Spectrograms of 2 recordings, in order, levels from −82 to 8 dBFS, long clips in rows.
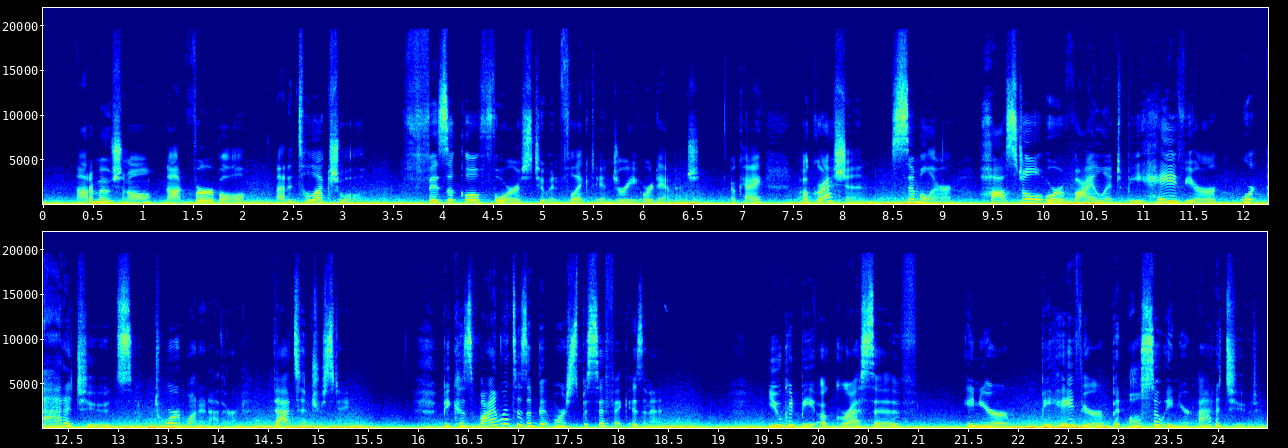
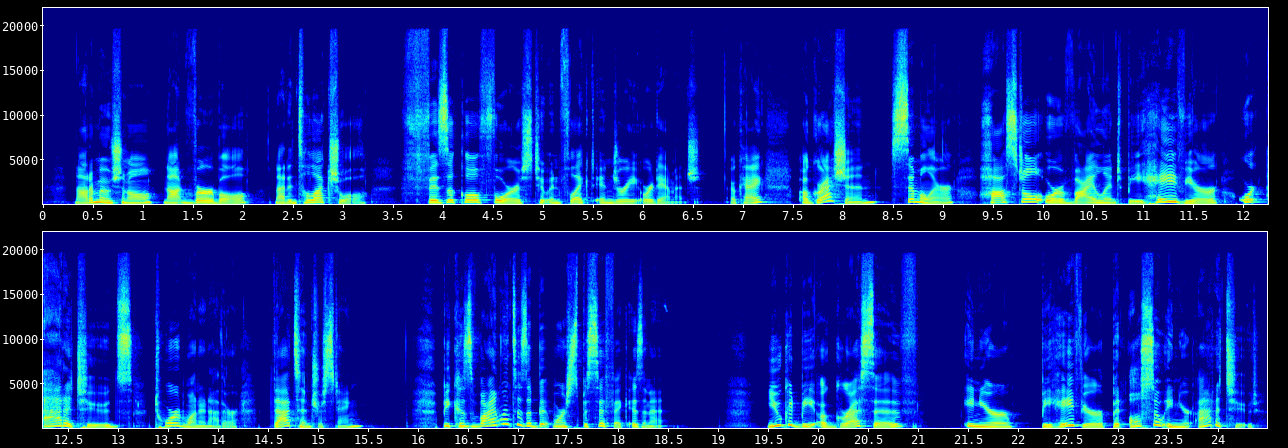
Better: second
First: low rumble; loud; throughout; 9 dB below the speech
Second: none

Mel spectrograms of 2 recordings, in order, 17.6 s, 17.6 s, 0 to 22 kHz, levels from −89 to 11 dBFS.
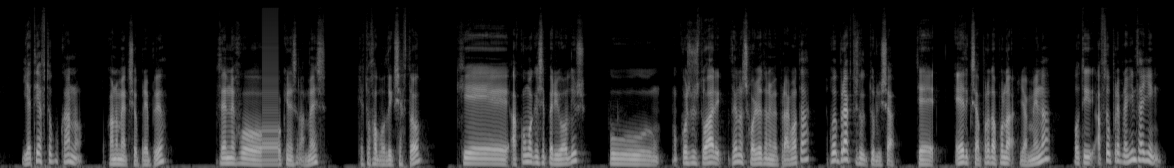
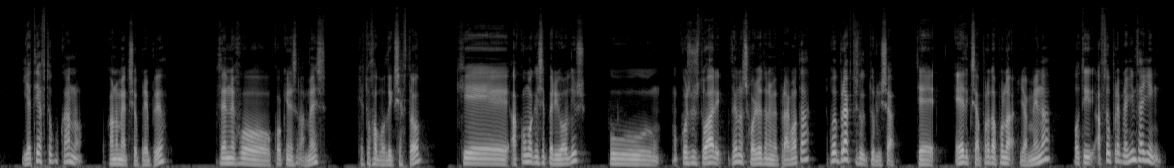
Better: second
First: audio freezing; at 4 s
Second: none

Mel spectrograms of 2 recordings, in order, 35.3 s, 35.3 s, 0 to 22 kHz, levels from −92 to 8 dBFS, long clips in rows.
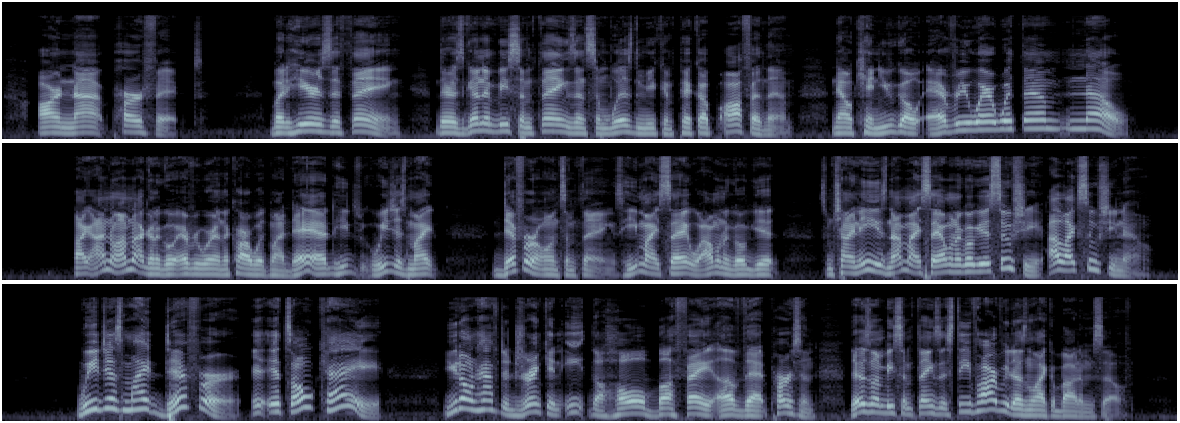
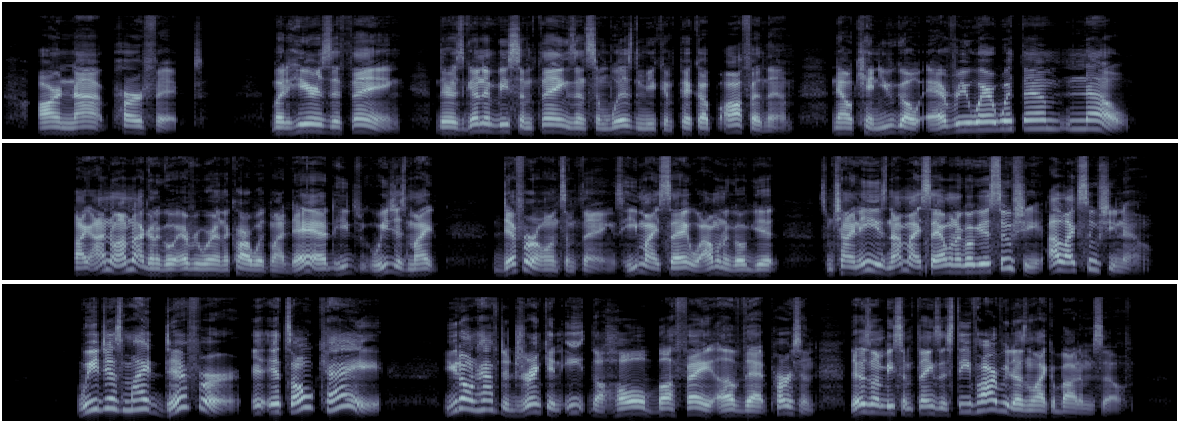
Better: first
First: none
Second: thin; somewhat; fading below 300 Hz

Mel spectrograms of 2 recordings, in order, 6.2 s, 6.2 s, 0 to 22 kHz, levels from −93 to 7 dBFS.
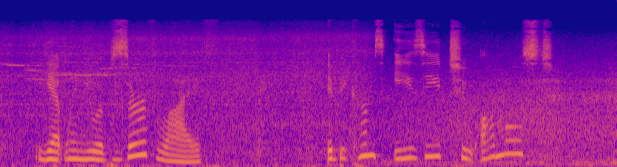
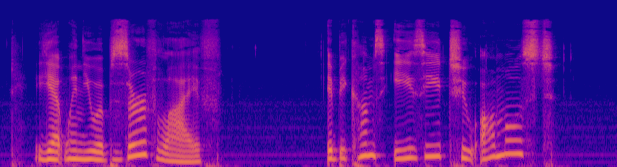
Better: second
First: train or aircraft noise; noticeable; throughout; 10 dB below the speech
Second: none

